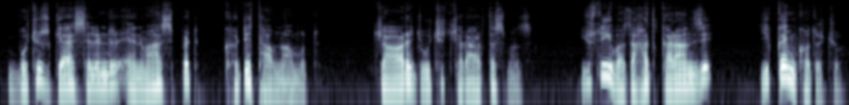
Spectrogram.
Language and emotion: Kashmiri, angry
